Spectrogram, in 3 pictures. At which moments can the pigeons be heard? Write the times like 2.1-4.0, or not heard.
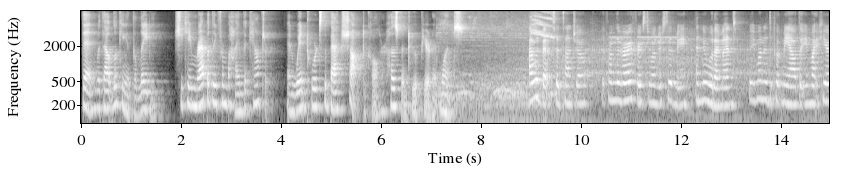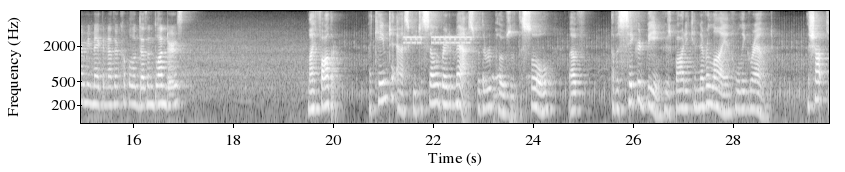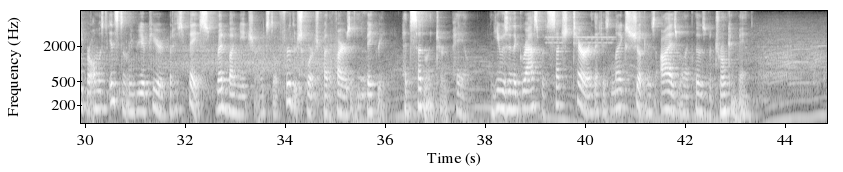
7.0-9.6, 22.1-24.1, 34.2-35.8.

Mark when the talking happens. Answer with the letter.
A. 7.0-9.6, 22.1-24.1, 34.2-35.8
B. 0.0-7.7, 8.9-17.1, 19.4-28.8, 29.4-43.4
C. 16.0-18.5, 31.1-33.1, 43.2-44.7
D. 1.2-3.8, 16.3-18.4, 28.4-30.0
B.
